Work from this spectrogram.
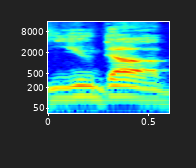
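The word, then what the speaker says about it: U-Dub: University of Washington, which he told me it's UDub, that's how they pronounce it, where he spent three years advancing equity focused initiatives.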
